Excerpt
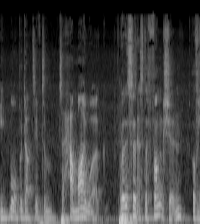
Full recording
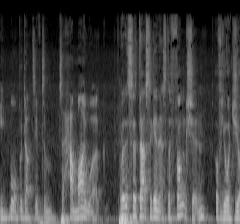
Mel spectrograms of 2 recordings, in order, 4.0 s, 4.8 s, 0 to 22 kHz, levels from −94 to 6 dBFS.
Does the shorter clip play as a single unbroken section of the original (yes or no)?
no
